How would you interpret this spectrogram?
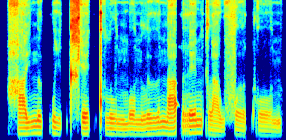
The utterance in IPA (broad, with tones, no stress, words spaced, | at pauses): ha˦˥jnɯ˦˥k̚wi˨˩t̚ t͡ɕʰe˦˥k̚ pʰlu˧nmo˧n lɯː˦˥na˦˥ʔre˥˩nkla˩˦w fɤː˨˩t̚ko˨˩n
